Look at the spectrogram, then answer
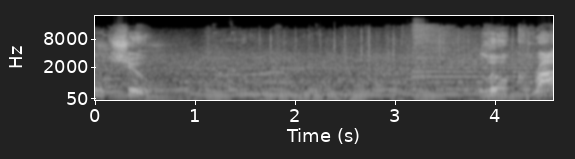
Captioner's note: congregation applauding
